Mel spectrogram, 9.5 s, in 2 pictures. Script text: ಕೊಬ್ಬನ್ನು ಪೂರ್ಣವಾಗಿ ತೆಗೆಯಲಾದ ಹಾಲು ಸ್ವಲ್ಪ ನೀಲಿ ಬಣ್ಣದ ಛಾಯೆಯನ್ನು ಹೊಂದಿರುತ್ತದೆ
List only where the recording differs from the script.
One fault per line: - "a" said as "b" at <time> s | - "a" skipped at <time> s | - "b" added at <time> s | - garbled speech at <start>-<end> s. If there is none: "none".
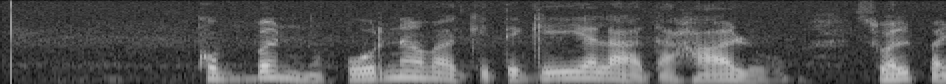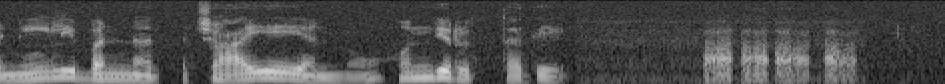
none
